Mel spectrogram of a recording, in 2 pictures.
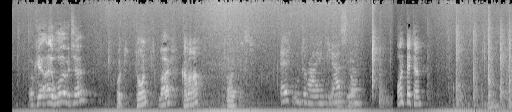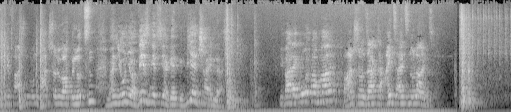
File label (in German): Reportage Filmset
